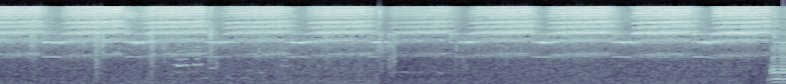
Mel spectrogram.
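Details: Wild garengpung cicada, a tonggeret, gives a loud, shrill, continuous metallic whine. The tone is layered and steady, with regular throbbing pulses roughly every half second to second. The drone is sustained throughout, with a brief rattle right at the end.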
